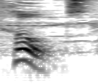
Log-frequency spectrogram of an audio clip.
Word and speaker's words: hoax: it's a X yeah you pronounce holes not hot but yet when you say hawk it is completely wrong because it is English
